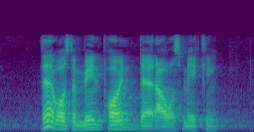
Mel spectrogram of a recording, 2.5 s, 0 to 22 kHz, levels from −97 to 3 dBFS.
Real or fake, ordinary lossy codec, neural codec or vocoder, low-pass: real; none; none; 7.2 kHz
